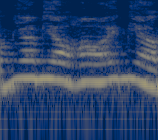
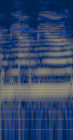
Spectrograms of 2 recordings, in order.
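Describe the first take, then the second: First: Much higher, cute little cat voice; high kitty puppet saying its name; kitten puppet voice. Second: Said in the usual way. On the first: Pretend. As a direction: speak as a tiny kitten puppet. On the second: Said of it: "Can you say hi".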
